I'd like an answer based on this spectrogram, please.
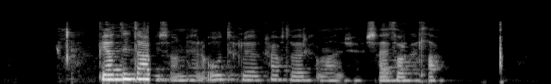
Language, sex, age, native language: Icelandic, female, 20-29, Icelandic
